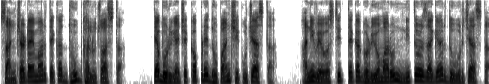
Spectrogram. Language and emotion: Goan Konkani, neutral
